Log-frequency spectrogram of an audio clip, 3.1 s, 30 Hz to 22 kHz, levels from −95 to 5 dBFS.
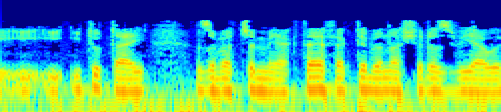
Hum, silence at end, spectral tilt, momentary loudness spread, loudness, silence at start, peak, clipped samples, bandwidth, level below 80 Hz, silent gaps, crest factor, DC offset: none; 0 s; -6 dB/octave; 6 LU; -27 LUFS; 0 s; -10 dBFS; under 0.1%; 6.6 kHz; -42 dBFS; none; 16 dB; under 0.1%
